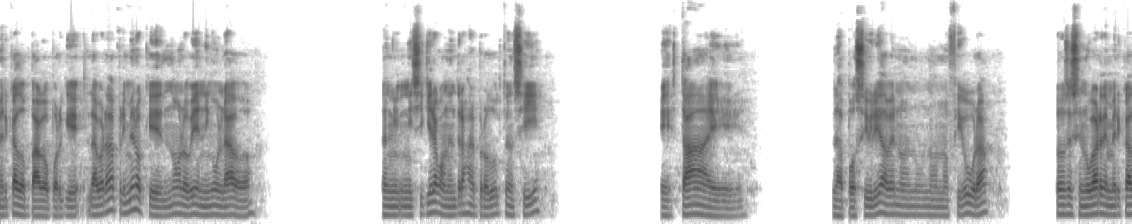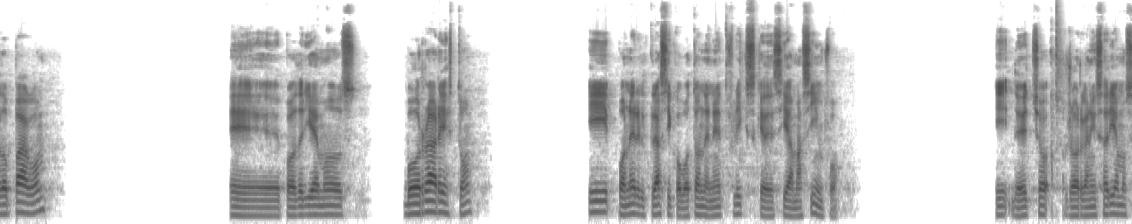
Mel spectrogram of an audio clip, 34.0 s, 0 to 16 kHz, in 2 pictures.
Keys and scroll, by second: 27.8 ctrl+t.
